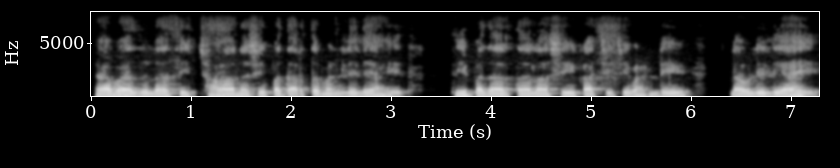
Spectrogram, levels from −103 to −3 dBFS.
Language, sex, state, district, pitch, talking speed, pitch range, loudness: Marathi, female, Maharashtra, Pune, 150 Hz, 125 wpm, 145-155 Hz, -21 LUFS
